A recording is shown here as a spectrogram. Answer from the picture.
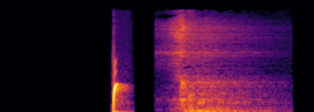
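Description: Logo-intro sound effects: a short sharp pop with a quick rising pitch a little under a second in, followed by a rushing swell that fades away.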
